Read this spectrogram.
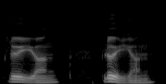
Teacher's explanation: there's a little bit of a glide there, it's a little bit diphthongized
